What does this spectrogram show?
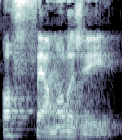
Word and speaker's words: ophthalmology: pronounce so for for the listeners can you pronounce the field of surgery that you're involved with yes ophthalmology so it's oph th off theomology so it's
